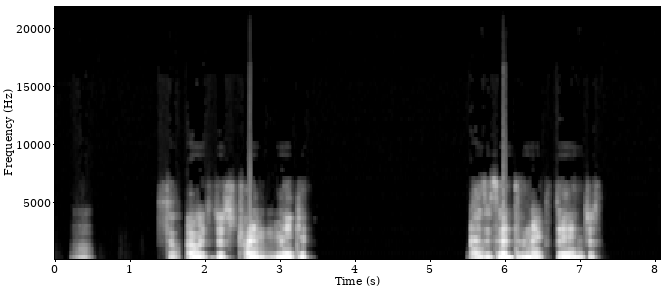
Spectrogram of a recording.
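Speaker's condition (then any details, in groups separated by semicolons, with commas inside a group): Generalized dystonia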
